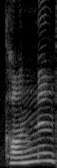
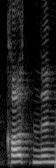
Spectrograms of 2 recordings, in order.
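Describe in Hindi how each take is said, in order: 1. t की जगह दोहरी n की आवाज़ आती है। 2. t की आवाज़ n से पहले आती है। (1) "आप उसे पढ़ोगे घन्नन छुंगिएयो" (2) "आप उसे खतनन नहीं पढ़ोगे"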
